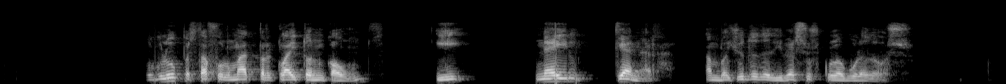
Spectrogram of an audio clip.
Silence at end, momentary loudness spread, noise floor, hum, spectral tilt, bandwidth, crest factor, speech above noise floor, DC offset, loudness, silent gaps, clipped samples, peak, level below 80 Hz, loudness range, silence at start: 1 s; 17 LU; under -90 dBFS; none; -5.5 dB/octave; 7.6 kHz; 18 dB; over 72 dB; under 0.1%; -19 LUFS; 3.85-4.30 s, 4.77-5.34 s, 6.01-6.15 s, 6.77-7.05 s; under 0.1%; -2 dBFS; -60 dBFS; 4 LU; 1.5 s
